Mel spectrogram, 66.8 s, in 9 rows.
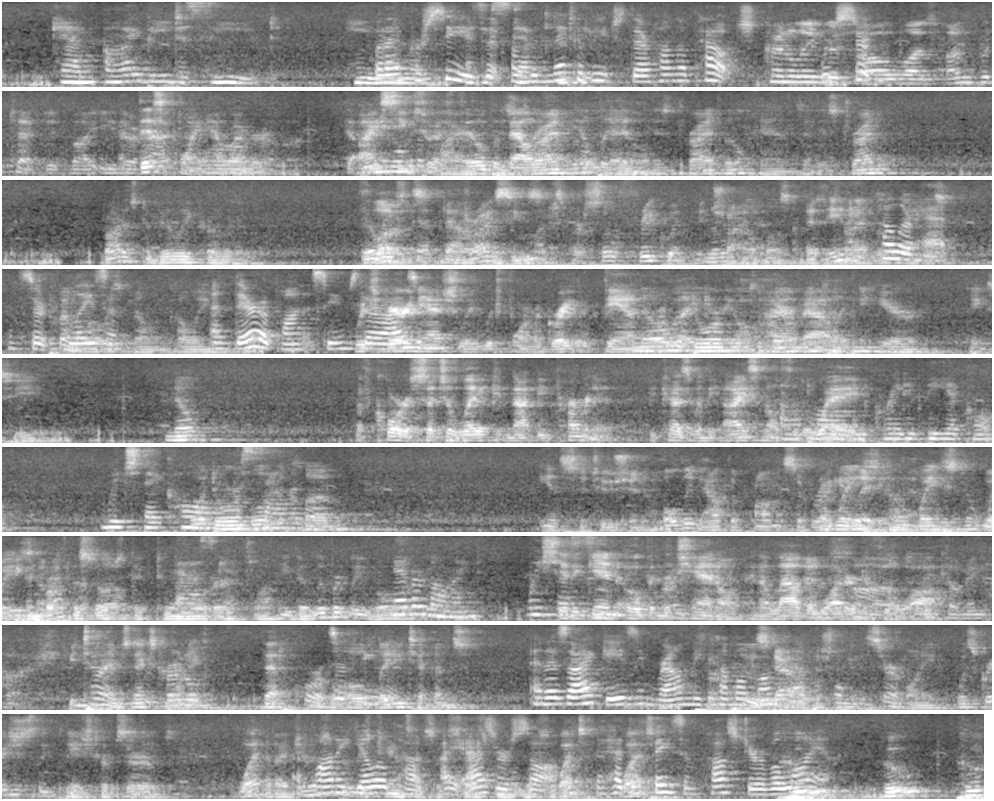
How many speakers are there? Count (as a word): seven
